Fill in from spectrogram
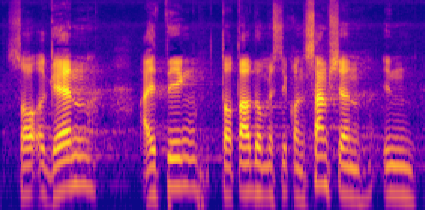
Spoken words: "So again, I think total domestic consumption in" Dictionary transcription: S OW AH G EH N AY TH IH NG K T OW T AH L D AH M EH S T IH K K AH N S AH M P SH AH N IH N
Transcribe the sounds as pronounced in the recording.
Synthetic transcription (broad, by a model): S OW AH G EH N AY T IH NG K T OW T AH L D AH M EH S T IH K K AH N S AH M P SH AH N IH N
